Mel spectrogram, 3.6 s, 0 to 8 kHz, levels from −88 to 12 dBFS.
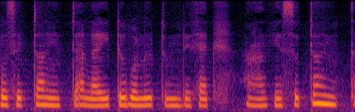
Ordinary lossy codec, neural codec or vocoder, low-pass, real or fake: none; codec, 16 kHz, 0.5 kbps, FunCodec, trained on LibriTTS, 25 frames a second; none; fake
